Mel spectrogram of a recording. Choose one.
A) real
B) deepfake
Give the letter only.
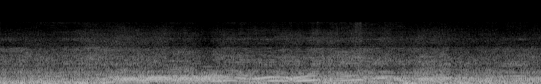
B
